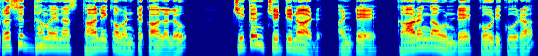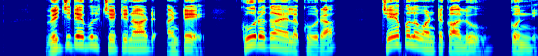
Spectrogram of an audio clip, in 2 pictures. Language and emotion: Telugu, neutral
